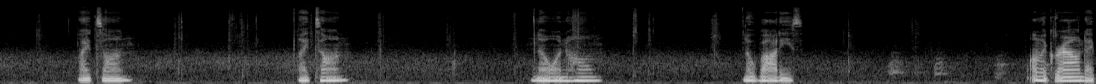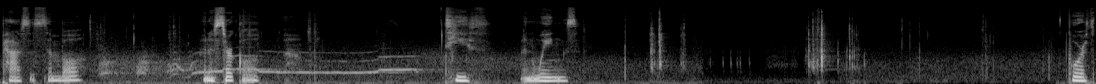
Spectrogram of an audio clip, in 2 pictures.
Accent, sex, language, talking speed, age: American, female, English, 65 wpm, 30-49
